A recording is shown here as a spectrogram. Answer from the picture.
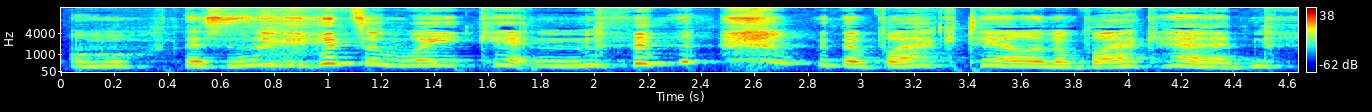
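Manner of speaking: laughing through the words. Real, not acted. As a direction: giggle while describing. Laughing while describing kitten.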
